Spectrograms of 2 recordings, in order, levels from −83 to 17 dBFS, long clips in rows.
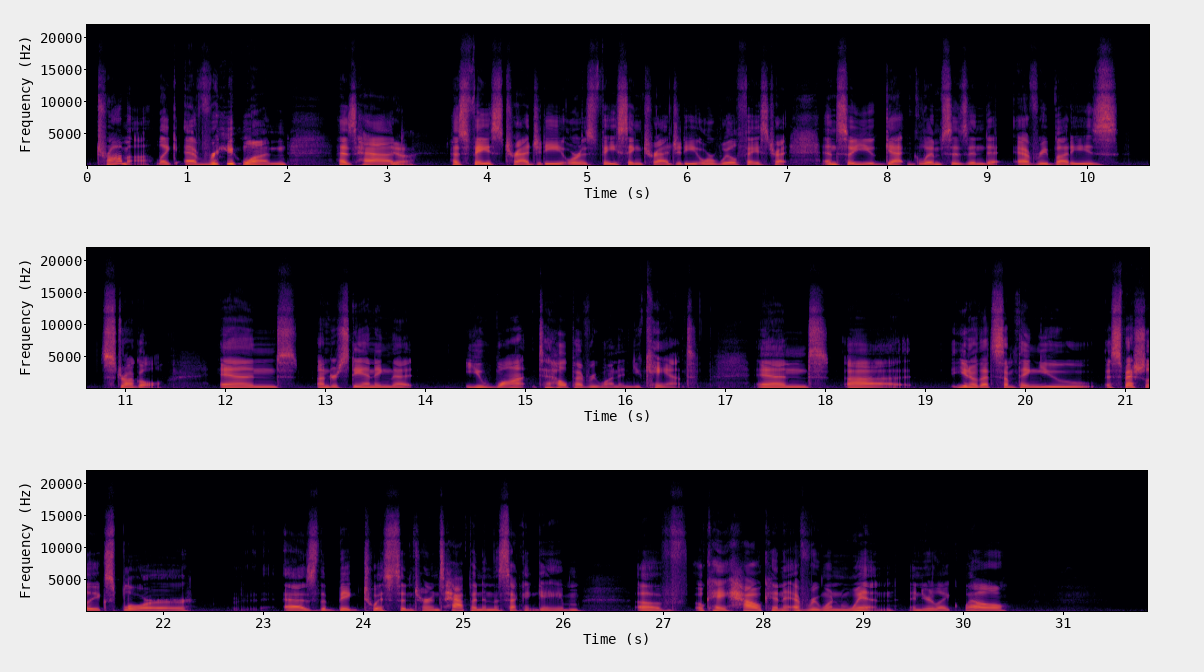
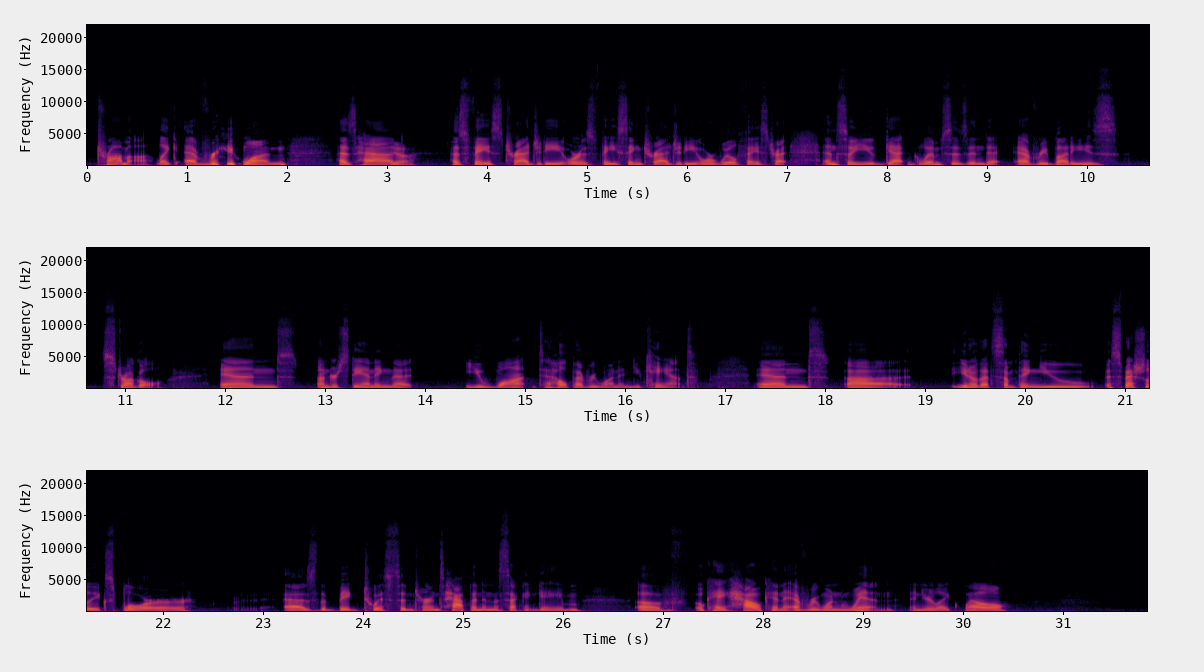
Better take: first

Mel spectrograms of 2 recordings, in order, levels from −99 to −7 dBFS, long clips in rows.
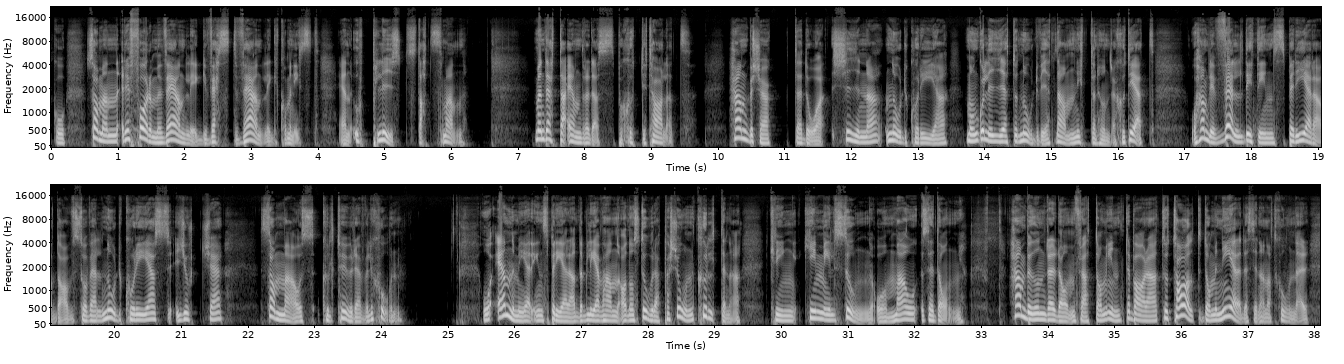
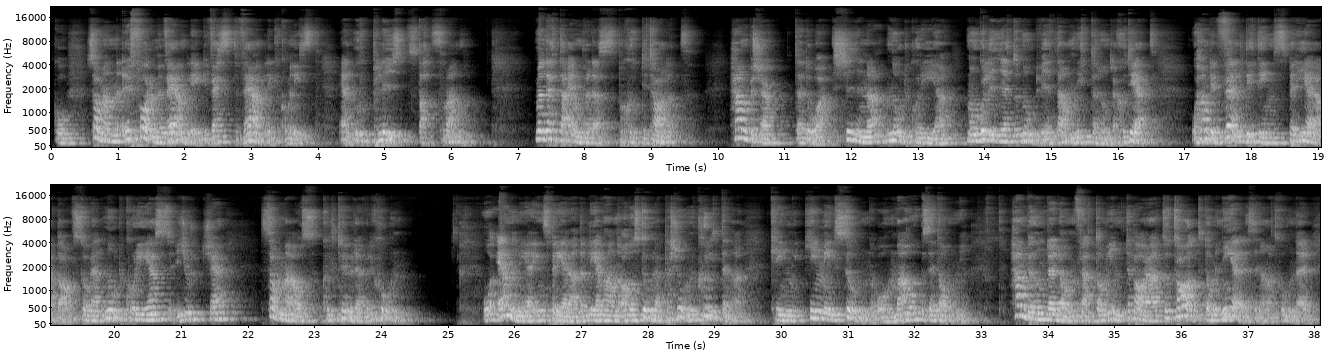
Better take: first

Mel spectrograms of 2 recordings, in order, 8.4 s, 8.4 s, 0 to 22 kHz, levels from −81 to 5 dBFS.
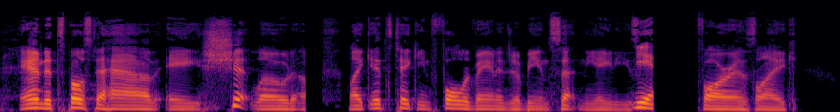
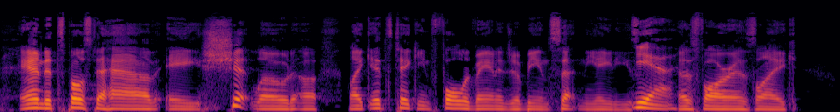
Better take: second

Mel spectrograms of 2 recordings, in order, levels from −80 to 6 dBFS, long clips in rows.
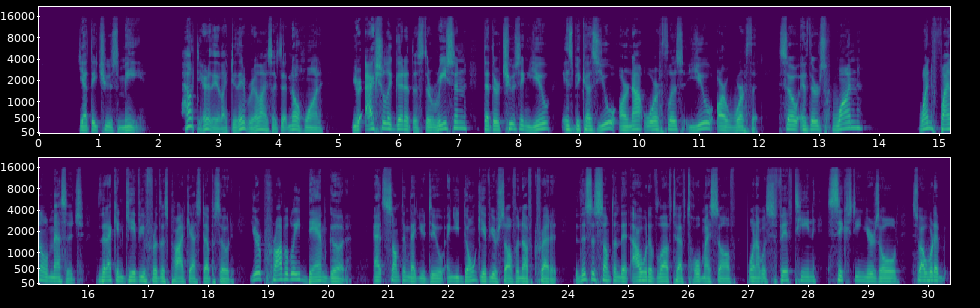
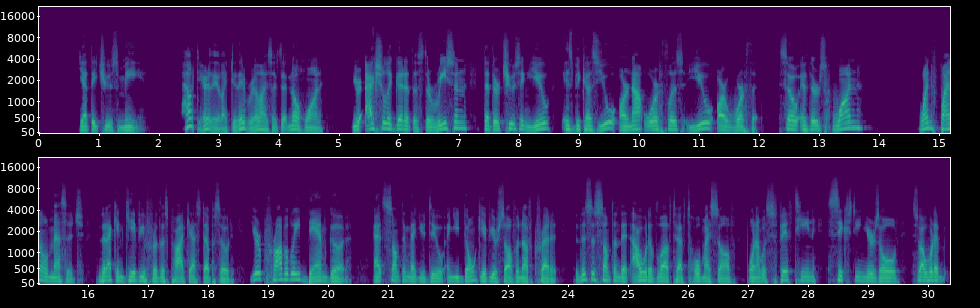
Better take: first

